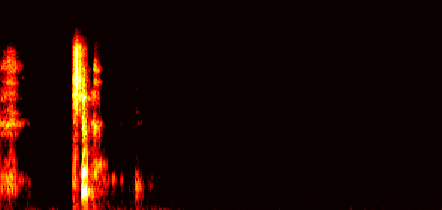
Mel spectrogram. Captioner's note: long pause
